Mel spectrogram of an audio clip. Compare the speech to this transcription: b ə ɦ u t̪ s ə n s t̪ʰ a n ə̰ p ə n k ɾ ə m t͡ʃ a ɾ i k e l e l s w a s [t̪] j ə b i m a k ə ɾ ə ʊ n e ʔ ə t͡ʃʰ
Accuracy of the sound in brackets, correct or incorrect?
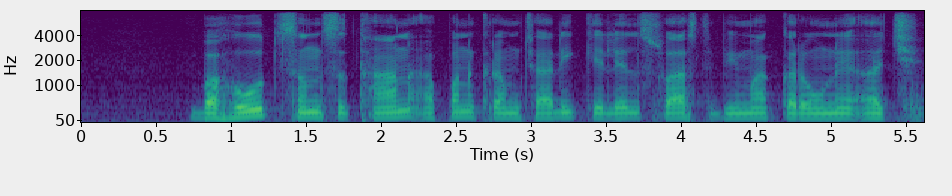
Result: incorrect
